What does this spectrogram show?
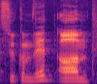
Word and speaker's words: Sukhumvit Swimming: That is how you pronounce that, Sukhumvit.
